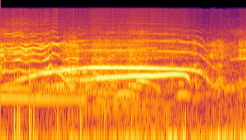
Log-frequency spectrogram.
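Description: Several amusement-ride riders screaming together, long held screams that rise in pitch at the start and break off together at the end.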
